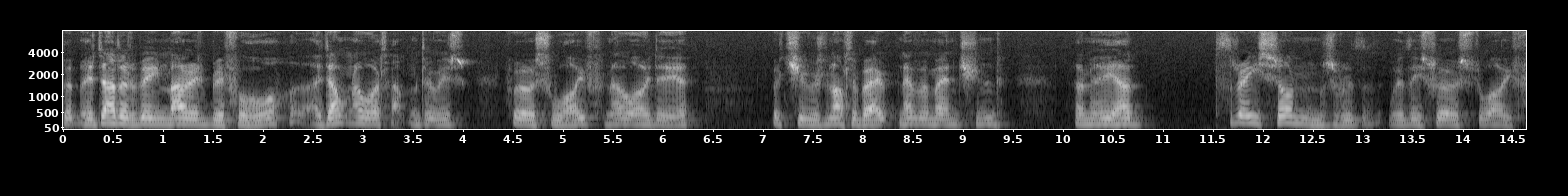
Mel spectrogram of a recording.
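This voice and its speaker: A man in a Birmingham accent speaks very slowly at a fairly high pitch with fairly even intonation. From England, Birmingham. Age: 80s+. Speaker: former motorcycle racer. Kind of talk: documentary interview. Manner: halting.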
